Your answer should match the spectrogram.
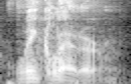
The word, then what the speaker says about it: Linkletter: It's Art Inkletter. Yeah, Linkletter.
